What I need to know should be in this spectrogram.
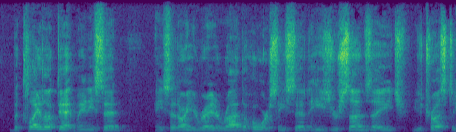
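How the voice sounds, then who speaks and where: A man speaks in a monotone with flat intonation, and his loudness swings widely. Background noise is noticeable. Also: fairly high pitch for a man, fairly quick pace. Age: 60s. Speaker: senior pastor. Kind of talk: talk to camera.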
